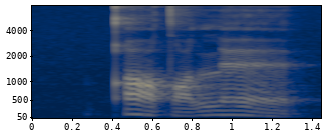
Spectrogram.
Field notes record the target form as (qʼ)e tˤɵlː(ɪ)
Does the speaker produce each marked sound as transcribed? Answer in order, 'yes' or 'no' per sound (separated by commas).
yes, no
